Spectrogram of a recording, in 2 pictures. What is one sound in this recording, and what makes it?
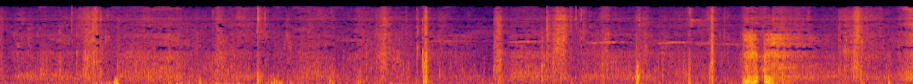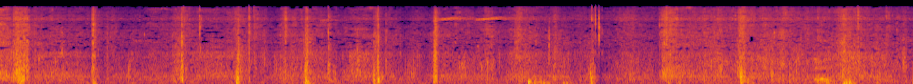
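Footsteps crunch on a dirt trail through dry leaves.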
